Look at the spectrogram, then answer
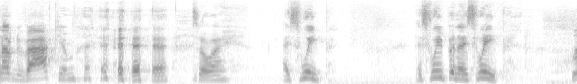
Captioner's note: laughs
